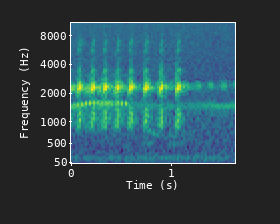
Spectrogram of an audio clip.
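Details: Tree frogs singing at night in a pond in mid-April, North-East Italy: a brief run of about eight quick, evenly spaced nasal pulses that fade out, over a faint steady trill of mole crickets.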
